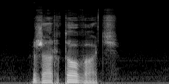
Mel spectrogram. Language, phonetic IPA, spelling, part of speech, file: Polish, [ʒarˈtɔvat͡ɕ], żartować, verb, Pl-żartować.ogg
